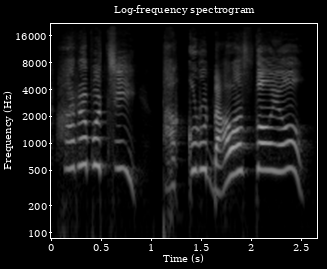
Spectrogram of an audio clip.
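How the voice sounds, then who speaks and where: A woman's voice: extremely high pitch, expressive, unhurried, background noise. A woman voicing a naive, emotional wooden puppet boy with a childlike voice in a children's storybook. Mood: delighted. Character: naive wooden puppet boy, whiny, eager, easily sorry.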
